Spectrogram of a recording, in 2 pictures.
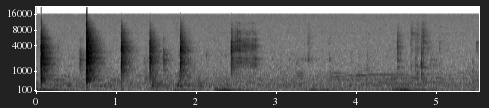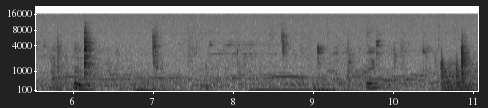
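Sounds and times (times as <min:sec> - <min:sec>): spoon scraping plate: 0:02.4 - 0:02.9.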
